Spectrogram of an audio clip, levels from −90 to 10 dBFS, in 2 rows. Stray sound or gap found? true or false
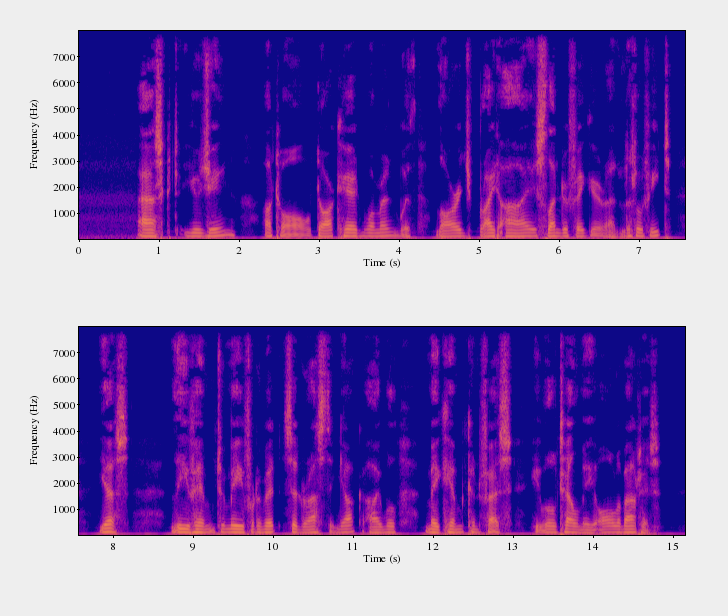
false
